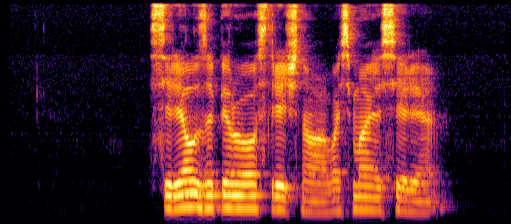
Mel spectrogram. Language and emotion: Russian, neutral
